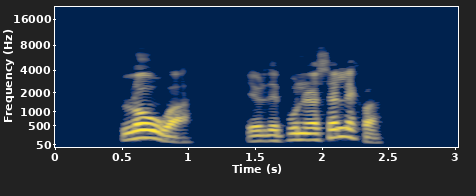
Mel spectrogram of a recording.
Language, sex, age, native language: Icelandic, male, 20-29, Icelandic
